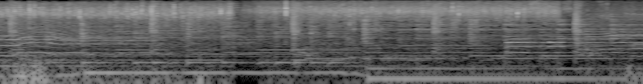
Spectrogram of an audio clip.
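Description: Chicken and shallots sizzling in a metal pan, with a spoon stirring in spice powder; background music with held low notes plays underneath.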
